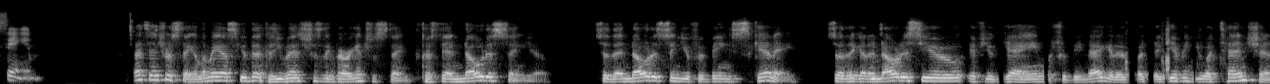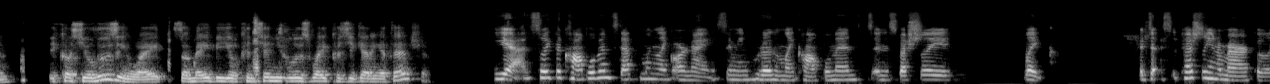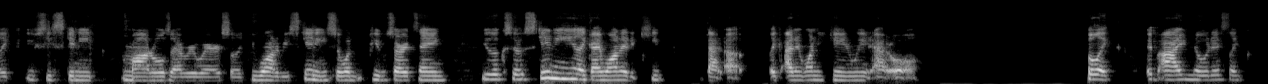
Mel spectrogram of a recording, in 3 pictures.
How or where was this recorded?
video call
